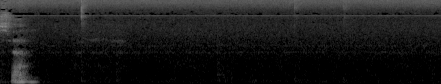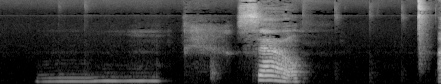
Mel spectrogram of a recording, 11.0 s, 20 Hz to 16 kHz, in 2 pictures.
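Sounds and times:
woman humming: 6.0s - 7.7s
short breath: 7.8s - 8.5s.

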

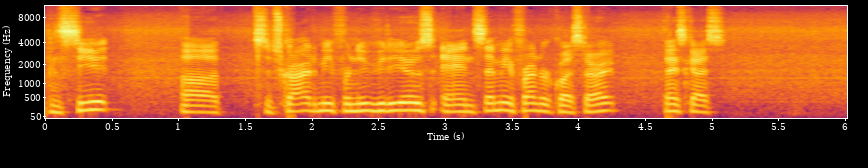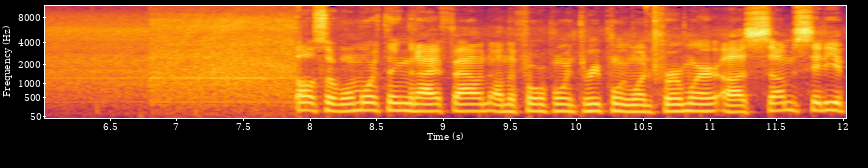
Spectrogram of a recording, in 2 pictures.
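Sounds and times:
faint electronic hum: 0.0s - 12.0s
recording hiss: 0.0s - 12.0s.

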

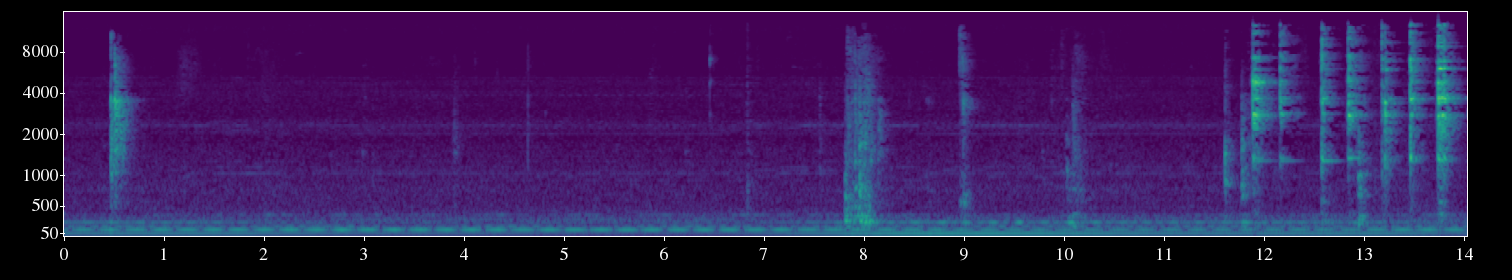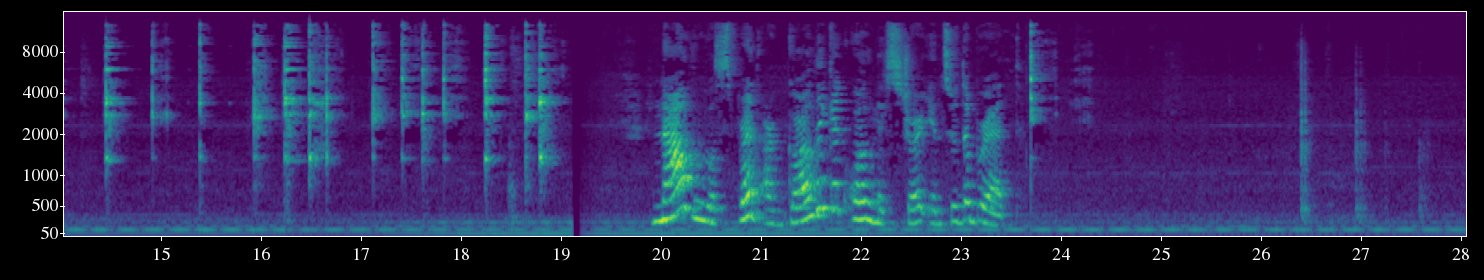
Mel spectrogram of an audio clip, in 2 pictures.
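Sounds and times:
metal spoon clinking against glass bowl: 11.8s - 19.1s, 23.6s - 24.0s.

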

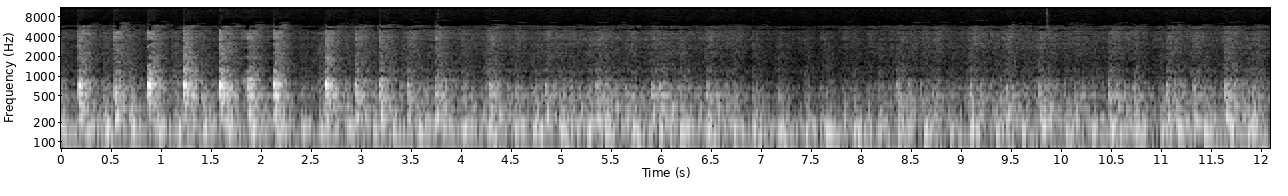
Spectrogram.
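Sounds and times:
drums and percussion: 0.0s - 12.0s
live jazz-rock band: 0.0s - 12.0s.

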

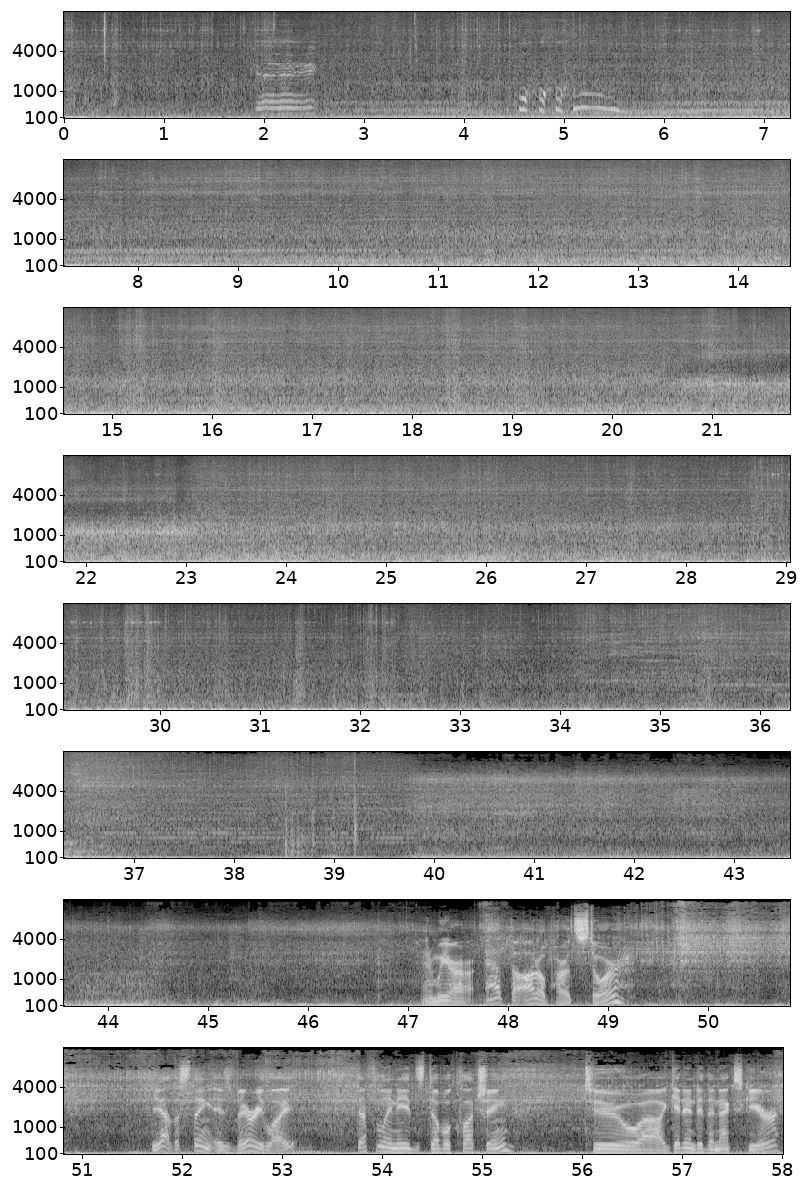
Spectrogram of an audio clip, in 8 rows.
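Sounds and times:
car engine pulling: 0.0s - 58.0s
road noise: 0.0s - 58.0s
wind noise: 0.0s - 58.0s.

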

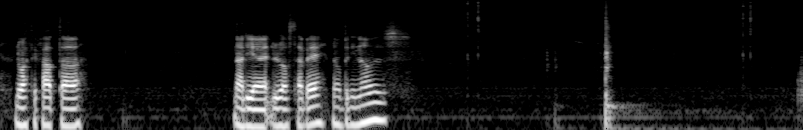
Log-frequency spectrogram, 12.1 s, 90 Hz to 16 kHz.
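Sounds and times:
computer mouse clicks: 7.0s - 7.3s, 11.1s - 11.4s.

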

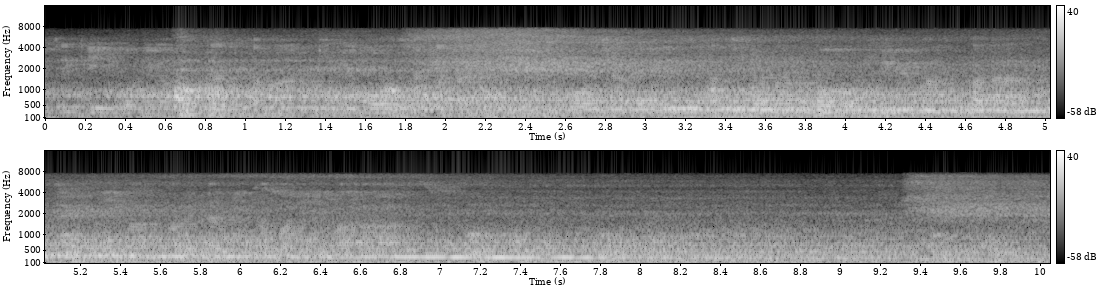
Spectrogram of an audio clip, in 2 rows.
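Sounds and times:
electric train passing slowly: 0.0s - 10.0s.

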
